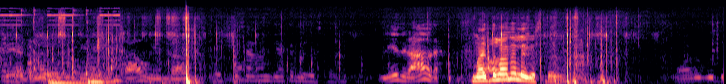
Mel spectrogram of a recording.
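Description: Young men talk with animation outdoors.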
